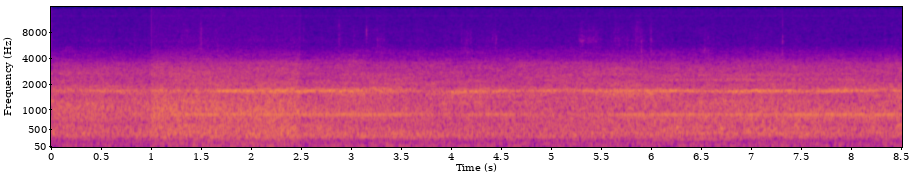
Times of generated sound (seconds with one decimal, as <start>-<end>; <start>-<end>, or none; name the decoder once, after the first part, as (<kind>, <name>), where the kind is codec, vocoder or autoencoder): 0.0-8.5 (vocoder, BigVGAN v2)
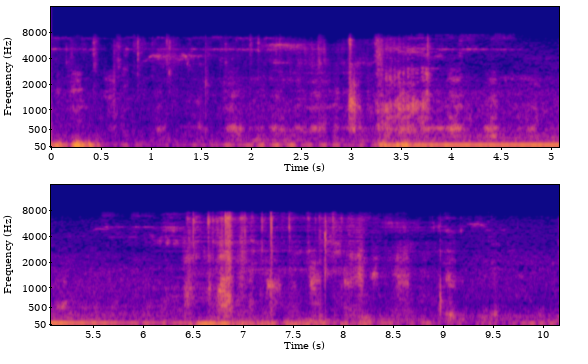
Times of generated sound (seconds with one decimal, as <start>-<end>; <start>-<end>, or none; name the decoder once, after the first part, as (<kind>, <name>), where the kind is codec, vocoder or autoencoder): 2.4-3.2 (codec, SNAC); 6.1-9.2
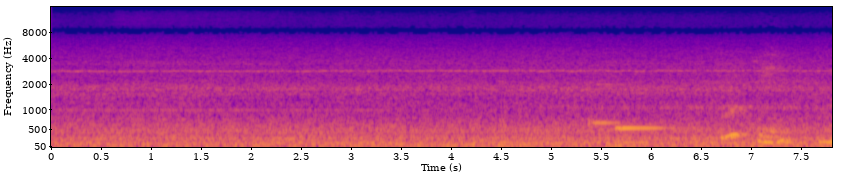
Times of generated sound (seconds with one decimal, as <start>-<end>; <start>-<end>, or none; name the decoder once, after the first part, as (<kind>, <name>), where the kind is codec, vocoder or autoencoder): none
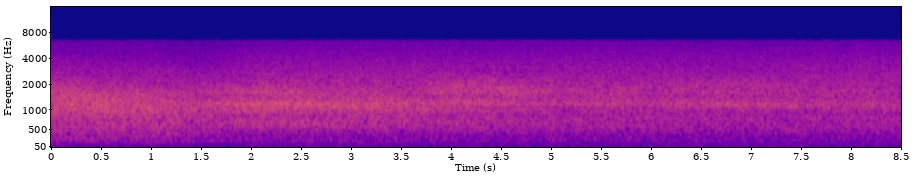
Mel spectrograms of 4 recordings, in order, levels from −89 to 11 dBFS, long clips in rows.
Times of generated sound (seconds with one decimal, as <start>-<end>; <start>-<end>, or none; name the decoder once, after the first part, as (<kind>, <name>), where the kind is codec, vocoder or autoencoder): 1.7-3.9 (vocoder, BigVGAN v2)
